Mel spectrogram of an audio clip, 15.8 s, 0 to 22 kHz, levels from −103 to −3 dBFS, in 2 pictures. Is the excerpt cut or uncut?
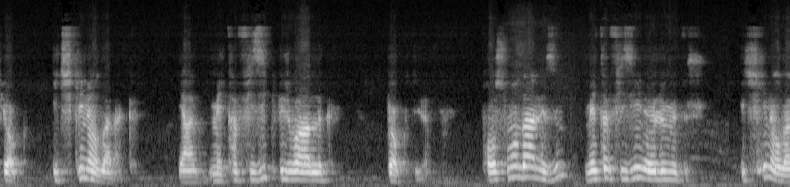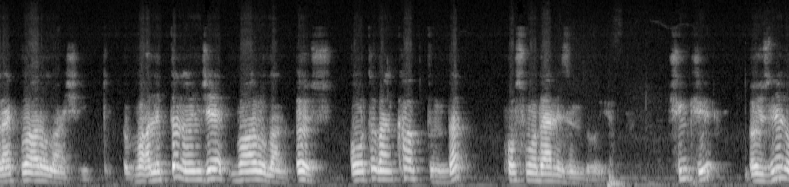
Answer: cut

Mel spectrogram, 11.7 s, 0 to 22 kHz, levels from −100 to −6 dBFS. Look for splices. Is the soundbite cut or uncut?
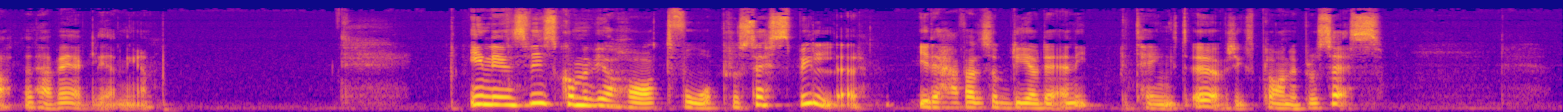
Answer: cut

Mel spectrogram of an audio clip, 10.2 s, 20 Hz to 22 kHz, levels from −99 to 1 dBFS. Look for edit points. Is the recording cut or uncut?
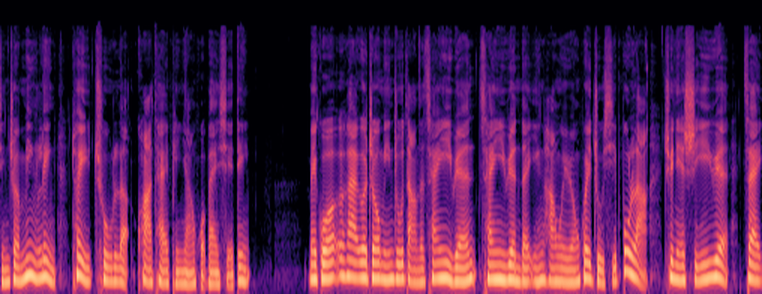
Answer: uncut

